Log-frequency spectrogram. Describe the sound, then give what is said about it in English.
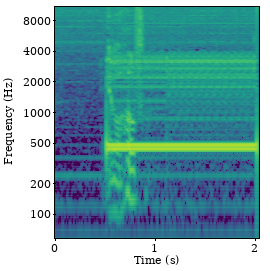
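A telephone dial tone switches on after a faint hum and holds as a loud, steady mid-pitched tone, with a brief soft click near its start. “I always hate dialing with words.”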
